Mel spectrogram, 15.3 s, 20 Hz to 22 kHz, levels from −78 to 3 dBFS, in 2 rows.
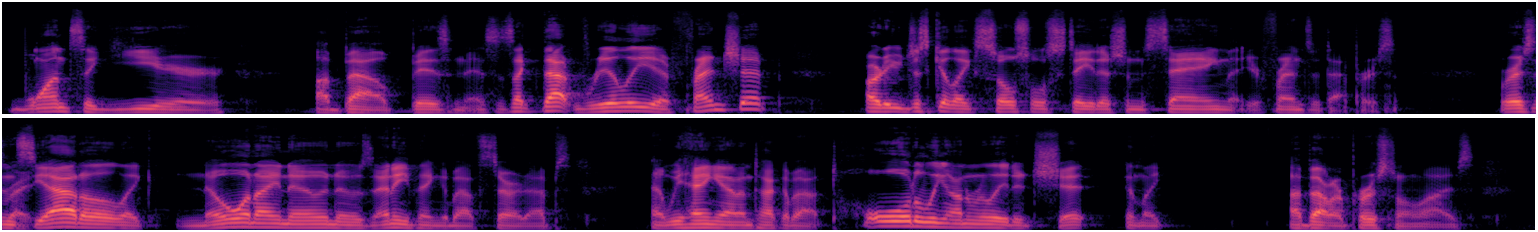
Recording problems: none

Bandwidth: 17 kHz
